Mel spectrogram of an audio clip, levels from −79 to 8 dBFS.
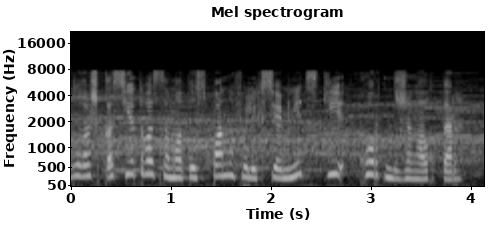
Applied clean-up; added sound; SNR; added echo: none; Crowd / Cheering; 12 dB; none.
